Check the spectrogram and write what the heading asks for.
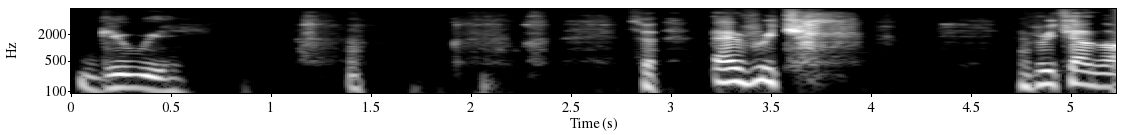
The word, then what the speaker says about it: Guy: They see Guy everywhere, and so they that's what they put on the paperwork when they do the birth certificate thing. But it's not how they pronounce it. They pronounce it gooey.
